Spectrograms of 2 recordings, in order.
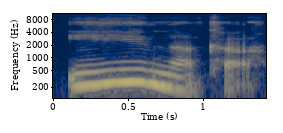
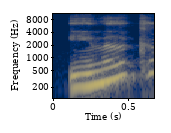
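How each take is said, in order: First: "Inaka" sounded out, first syllable stressed, falling end; phonetic sounding-out. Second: "Inaka" with first-syllable stress, rising like a question; questioning pronunciation. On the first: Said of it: "So emphasis on first syllable". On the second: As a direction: ask "Inaka?" tentatively, lifting the end. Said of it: "So do you pronounce it". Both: Shown as a demonstration.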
